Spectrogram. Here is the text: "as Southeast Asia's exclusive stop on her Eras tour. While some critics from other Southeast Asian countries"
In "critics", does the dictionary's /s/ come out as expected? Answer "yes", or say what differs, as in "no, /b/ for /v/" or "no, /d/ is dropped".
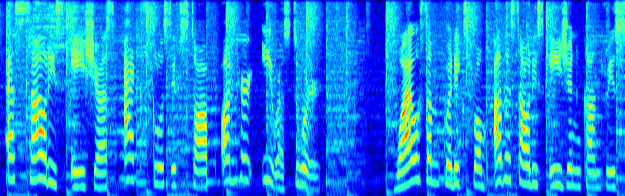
yes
